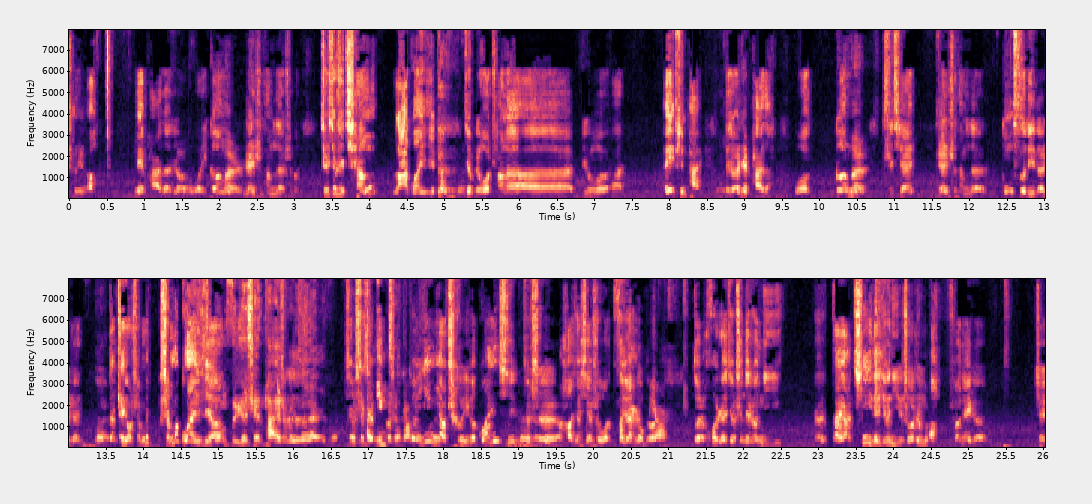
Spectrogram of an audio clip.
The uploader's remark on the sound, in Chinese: 本期为户外录音，音质不佳敬请谅解。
